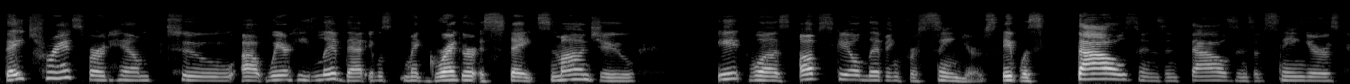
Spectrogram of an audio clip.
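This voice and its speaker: A woman telling a personal story in a casual livestream style, re-enacting conversations and repeating phrases for emphasis in a halting way. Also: medium pitch. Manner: animated re-enacting of conversations with quoted dialogue.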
